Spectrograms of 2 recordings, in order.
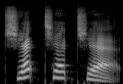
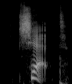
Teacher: chat 其中的 a 发的是梅花音，a，口型要大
